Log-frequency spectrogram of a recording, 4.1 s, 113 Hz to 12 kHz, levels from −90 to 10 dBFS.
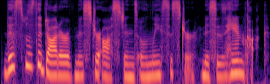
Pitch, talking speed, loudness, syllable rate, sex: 195 Hz, 165 wpm, -18 LUFS, 4.1 syllables/s, female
